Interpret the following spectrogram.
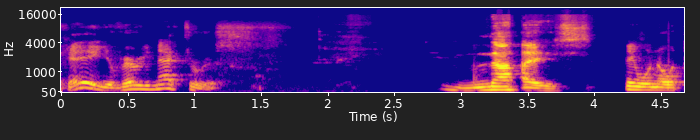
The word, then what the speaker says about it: Nectarous: It's very Nectarous. How do you pronounce it? I'm sorry, I suck at Nectarous. It's like nectar and then no worries.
